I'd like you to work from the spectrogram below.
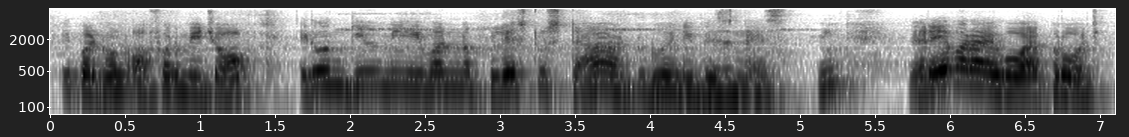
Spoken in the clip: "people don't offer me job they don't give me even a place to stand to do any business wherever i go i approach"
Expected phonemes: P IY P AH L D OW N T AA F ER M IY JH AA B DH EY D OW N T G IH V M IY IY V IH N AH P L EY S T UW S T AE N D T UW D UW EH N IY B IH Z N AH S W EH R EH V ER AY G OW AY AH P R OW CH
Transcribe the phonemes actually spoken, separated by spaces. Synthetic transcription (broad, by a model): P IY P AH L D OW N T AA F ER M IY JH AA B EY D OW N T G IH V M IY IY V IH N AH P L EY S T UW S T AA D T UW D UW EH N IY B IH Z N AH S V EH R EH V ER AY G OW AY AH P R OW CH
